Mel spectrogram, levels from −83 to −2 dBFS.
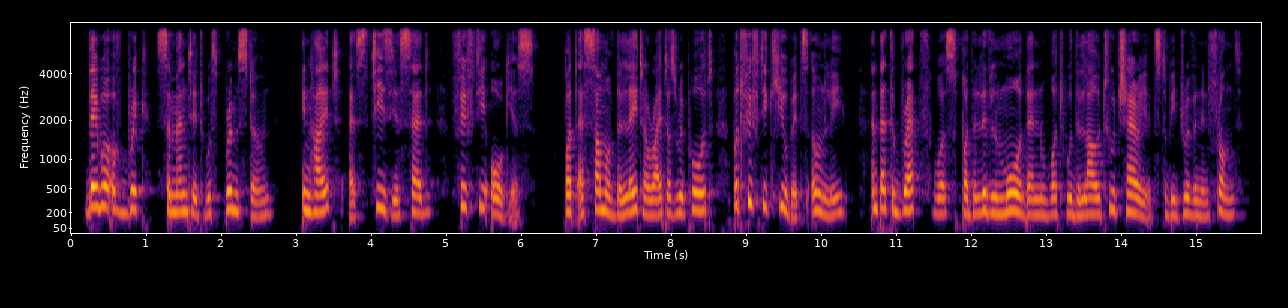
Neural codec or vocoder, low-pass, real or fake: vocoder, 44.1 kHz, 80 mel bands, Vocos; 7.2 kHz; fake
